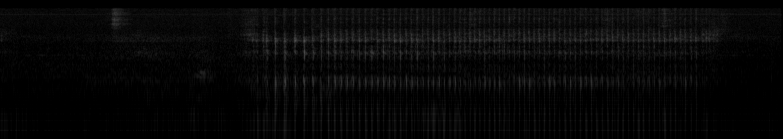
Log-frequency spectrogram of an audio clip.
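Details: Person snoring, with help sought to stop it: a long, low, rapidly fluttering rattle on the breath after a quiet room; the vibrating sound of snoring.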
